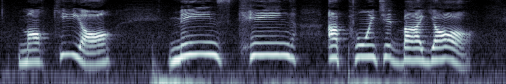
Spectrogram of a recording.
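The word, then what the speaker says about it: Malchijah: that that repairer's name melhaha let me just make sure i pronounce this right his name correctly malkia means king appointed by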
